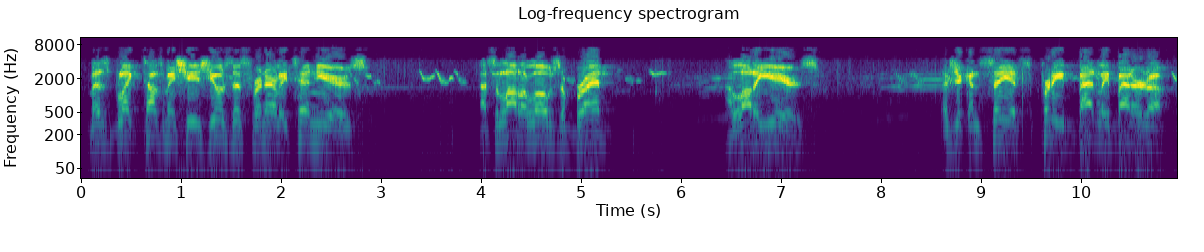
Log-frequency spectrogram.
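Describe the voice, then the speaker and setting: Bright-voiced, wry old-radio western marshal. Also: male voice, on the high side. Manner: deliberate, dryly sardonic. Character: wry, resolute frontier town marshal, a grown man. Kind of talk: 1950s radio western acting. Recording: dull, hissy old radio recording.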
